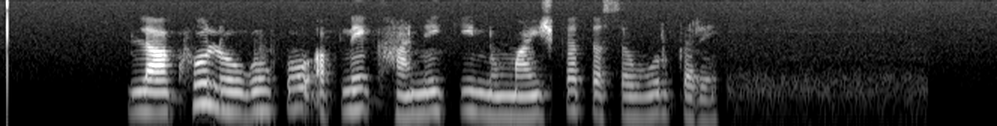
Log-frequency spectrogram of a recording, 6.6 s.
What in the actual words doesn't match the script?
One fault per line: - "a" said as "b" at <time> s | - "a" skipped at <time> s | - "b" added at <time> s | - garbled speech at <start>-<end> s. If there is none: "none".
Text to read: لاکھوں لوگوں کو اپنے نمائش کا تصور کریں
- "کھانے کی" added at 2.5 s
